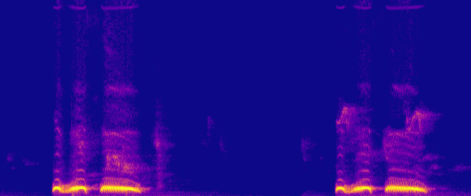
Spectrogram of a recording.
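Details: {'caption': 'Lure song of a spotted dove in the ngalas style, meant to get kept doves singing: two clean phrases, each a quick double hooked coo followed by a longer, slowly falling coo, in a quiet background.'}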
